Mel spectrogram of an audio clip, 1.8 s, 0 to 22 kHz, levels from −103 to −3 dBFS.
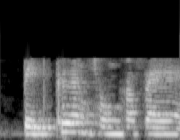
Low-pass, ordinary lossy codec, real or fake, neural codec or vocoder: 7.2 kHz; AAC, 16 kbps; real; none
